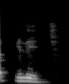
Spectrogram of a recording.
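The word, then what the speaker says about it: pillage: अगला important word हो जाएगा प्लीज। इसको इसकी स्पेलिंग है पी I double L ए जी ई। ठीक है? तो इसको प्रोनाउंस करेंगे पिलीज।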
